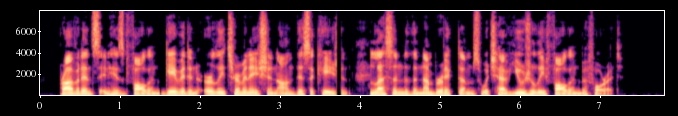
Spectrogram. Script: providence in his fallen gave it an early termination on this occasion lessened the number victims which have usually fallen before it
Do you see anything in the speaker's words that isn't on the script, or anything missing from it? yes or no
no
